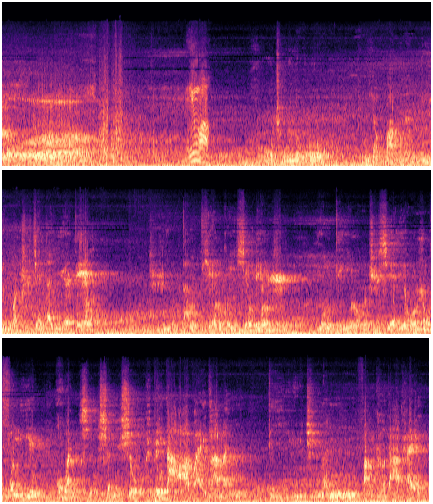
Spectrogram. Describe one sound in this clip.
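A man speaks slowly and gravely in a deep voice.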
